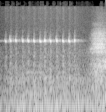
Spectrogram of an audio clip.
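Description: Tricolored bat echolocation, lowered to audible pitch: a quick, even train of ticking chirps ending in a breathy hiss.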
